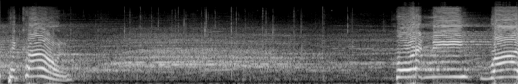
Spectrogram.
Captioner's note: audience cheering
